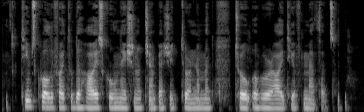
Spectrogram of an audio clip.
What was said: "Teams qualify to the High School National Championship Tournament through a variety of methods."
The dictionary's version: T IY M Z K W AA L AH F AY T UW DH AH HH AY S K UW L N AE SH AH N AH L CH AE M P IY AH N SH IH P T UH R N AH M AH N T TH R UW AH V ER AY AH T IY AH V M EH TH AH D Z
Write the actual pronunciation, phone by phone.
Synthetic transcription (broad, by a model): T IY M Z K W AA L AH F AY T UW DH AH HH AY S K UW L N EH SH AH N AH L CH AE M P IY AH N SH IH P T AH R N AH M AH N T T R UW AH V ER AY AH T IY AH V M EH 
